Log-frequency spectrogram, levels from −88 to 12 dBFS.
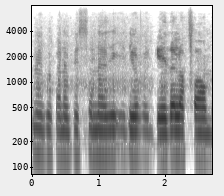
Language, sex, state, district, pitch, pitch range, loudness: Telugu, male, Telangana, Karimnagar, 135 Hz, 130-135 Hz, -18 LUFS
